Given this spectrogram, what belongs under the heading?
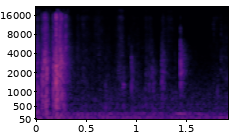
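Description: Tarot cards being shuffled by hand give a short, sharp riffle at the start, followed by a few lighter taps and slides of the deck in a quiet room.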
